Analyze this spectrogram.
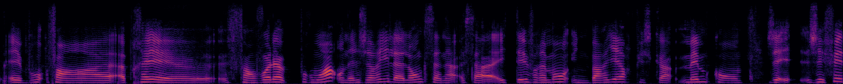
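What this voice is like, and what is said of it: Speaks French with a foreign accent. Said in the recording (French): “Là, je sais que j'ai un accent, c'est comme ça”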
